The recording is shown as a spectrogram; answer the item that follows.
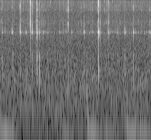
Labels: {"label": "ambient", "recorder": "HydroMoth"}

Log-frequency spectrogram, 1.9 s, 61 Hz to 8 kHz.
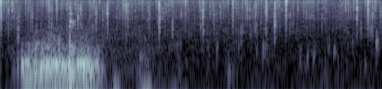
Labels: {"label": "biophony, growl", "recorder": "SoundTrap 600 or HydroMoth"}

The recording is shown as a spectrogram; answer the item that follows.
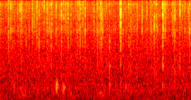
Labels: {"label": "ambient", "recorder": "HydroMoth"}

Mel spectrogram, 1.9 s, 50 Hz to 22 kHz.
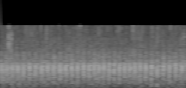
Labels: {"label": "biophony, rattle", "recorder": "SoundTrap 500"}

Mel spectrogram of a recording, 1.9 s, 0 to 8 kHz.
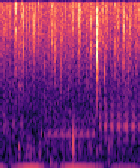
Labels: {"label": "biophony, croak", "recorder": "SoundTrap 500"}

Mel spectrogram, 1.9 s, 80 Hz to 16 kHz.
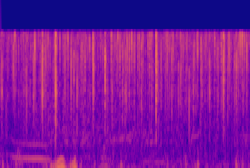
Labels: {"label": "biophony, cascading saw", "recorder": "SoundTrap 600 or HydroMoth"}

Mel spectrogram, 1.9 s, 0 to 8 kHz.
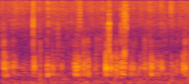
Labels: {"label": "biophony, sea urchins (Echinidae)", "recorder": "SoundTrap 600 or HydroMoth"}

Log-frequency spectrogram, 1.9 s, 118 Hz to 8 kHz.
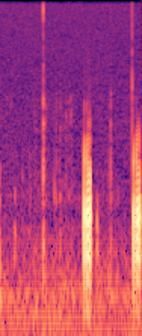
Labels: {"label": "biophony, knock croak", "recorder": "SoundTrap 300"}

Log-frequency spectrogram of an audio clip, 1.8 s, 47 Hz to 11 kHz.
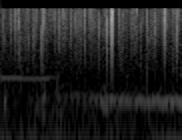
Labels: {"label": "biophony", "recorder": "SoundTrap 300"}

